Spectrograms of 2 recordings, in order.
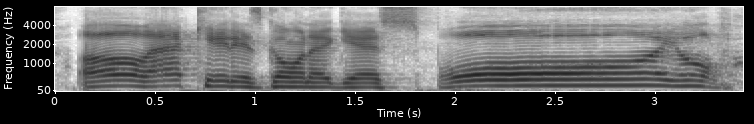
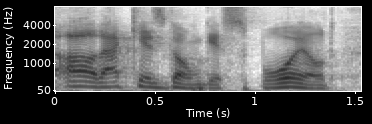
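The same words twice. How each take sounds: First: Slow, drawn out with a laugh; slow amused repeat breaking into laughter. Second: Said in the usual way. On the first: Shown as a demonstration. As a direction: stretch it out slowly, chuckling. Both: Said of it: "repeats it drawn out".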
